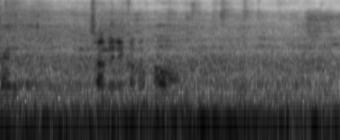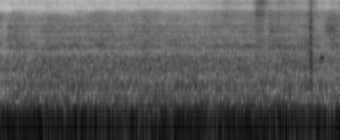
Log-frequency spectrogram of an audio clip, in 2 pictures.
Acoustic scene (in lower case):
car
